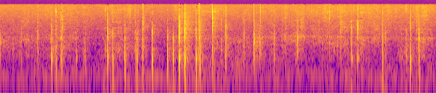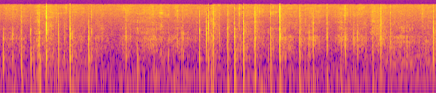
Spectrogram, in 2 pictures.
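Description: A medium clear plastic storage container full of rice grains is tapped with fingertips and nails. Quick, irregular dry clicks and soft taps come in clusters, each dying away at once with no ring. The sound sits mostly in the low and middle range, with little brightness on top.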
